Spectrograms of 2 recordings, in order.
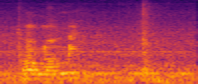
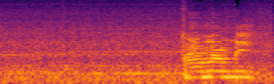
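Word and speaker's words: Ptolemy: Tommy P is silent. Tommy they had ruled Egypt.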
